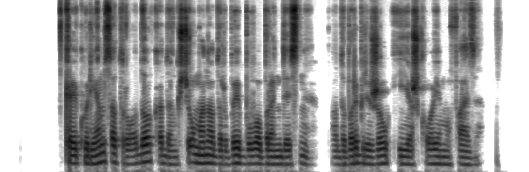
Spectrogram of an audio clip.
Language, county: Lithuanian, Utena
